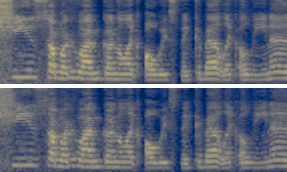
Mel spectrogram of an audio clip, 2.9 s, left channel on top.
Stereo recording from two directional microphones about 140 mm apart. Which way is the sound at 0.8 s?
20° left (ahead or behind).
